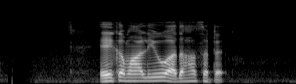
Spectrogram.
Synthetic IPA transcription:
eːkəmaːlijuad̪aɦasəʈə

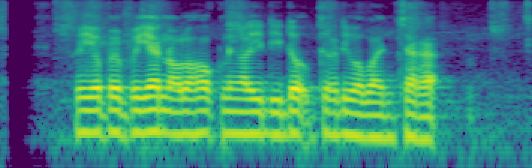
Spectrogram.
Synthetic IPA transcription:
rijopɛpianɔlɔɦɔk̚niŋalididɔkɨrdiwawaɲt͡ʃaɾa

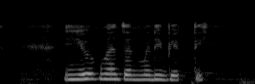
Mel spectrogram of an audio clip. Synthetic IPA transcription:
joɡmad͡zənməniʋjəkt̪i

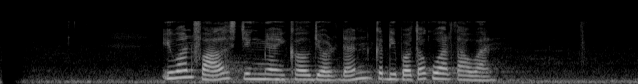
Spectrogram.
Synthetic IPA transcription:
ʔiwanfalsd͡ʒɨŋmiaikəld͡ʒɔrdankɨrdipɔt̪ɔkuwart̪awan

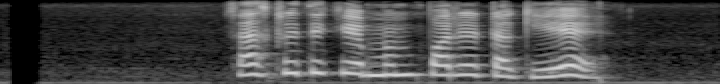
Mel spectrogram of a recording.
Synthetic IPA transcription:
sãnskrit̪ikemʌmpʌrjʌʈʌkie

